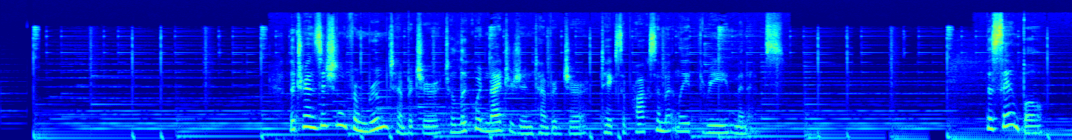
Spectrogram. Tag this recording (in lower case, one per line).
music
speech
